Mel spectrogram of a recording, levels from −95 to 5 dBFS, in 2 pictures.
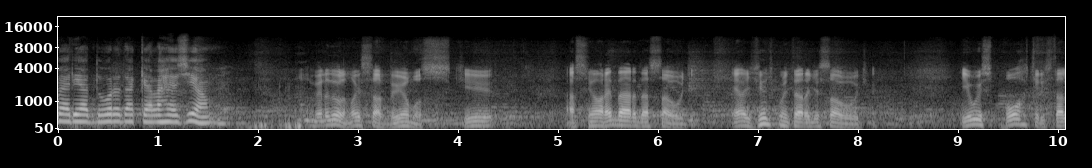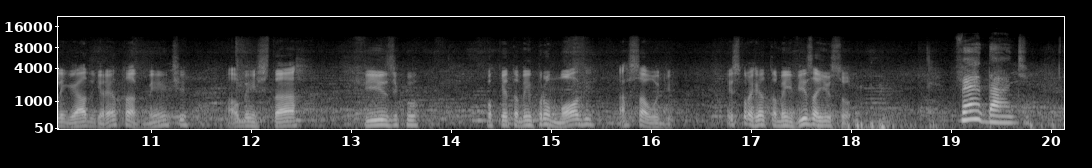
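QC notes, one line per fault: No faults found on this pass; nothing to flag.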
